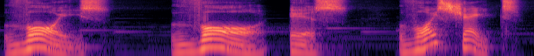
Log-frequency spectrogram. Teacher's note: oi 这个发音先发 o，嘴巴收圆一点点，后面那个尾音 a 很放松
